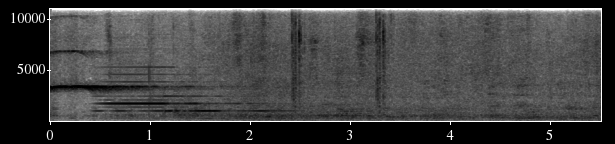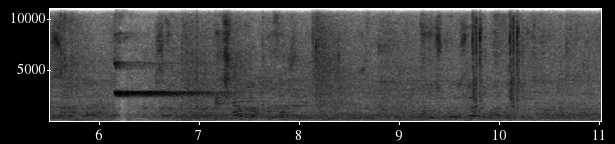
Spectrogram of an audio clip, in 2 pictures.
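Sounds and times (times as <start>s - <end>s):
sustained whistle tone: 0.0s - 2.4s, 6.2s - 6.9s
crowd voices: 0.0s - 11.0s.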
